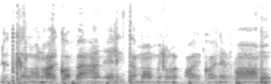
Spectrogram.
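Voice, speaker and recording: A woman is whispering at a fairly slow pace. There is noticeable background noise. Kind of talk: ASMR whispered talk about makeup. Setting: home, morning coffee. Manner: whispered, soft-spoken.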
